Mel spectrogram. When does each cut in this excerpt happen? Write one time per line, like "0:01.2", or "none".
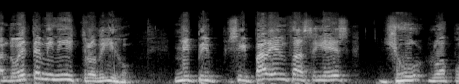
0:03.6

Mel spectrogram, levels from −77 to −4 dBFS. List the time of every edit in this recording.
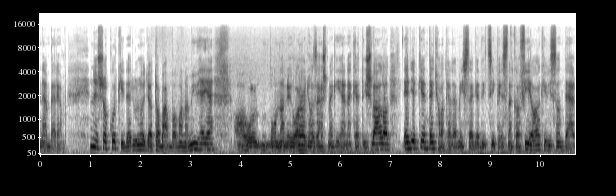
0:01.0
0:05.7

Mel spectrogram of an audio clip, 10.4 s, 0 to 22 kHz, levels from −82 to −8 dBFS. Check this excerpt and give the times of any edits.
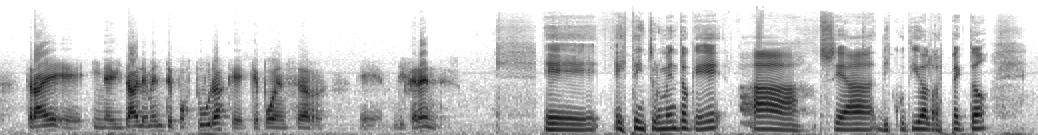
0:05.3
0:08.2

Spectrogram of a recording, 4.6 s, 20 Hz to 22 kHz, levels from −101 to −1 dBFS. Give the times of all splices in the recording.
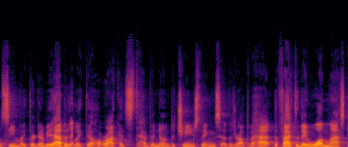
0:01.0

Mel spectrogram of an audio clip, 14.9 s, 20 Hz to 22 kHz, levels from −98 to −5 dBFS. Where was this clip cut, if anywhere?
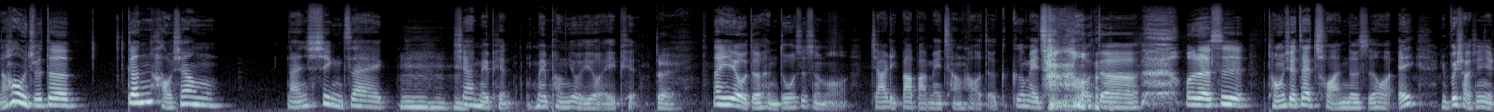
0:04.0
0:07.0

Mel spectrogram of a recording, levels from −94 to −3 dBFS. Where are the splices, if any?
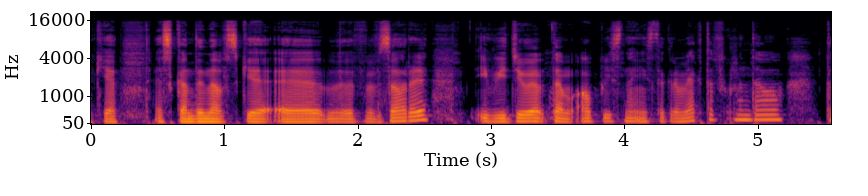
none

